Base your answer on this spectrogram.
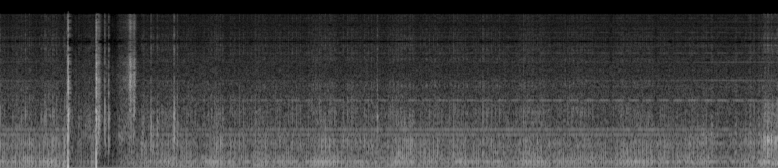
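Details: Pet cat Suki, newly settled in her home, purrs away while lying on the floor by a computer; a soft, even low rumble with fast regular pulses, preceded by a few sharp knocks in the first second.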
